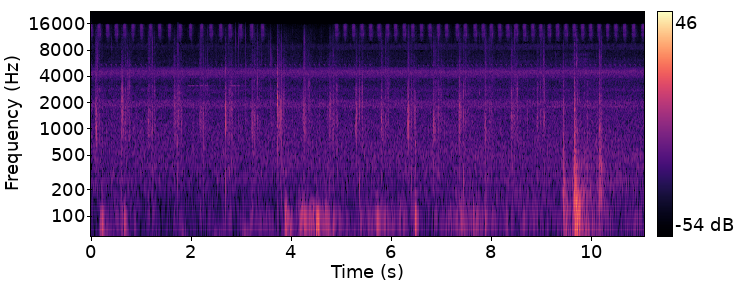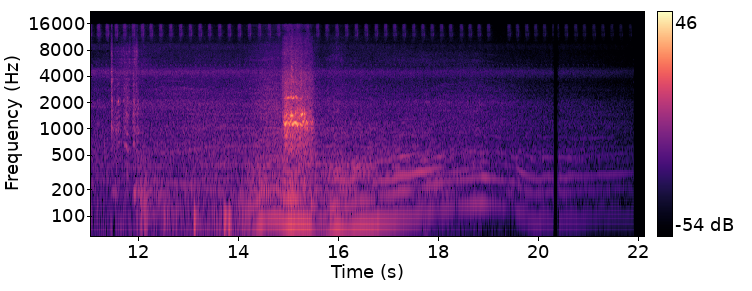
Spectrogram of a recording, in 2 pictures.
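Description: A drift trike rolls past close by. It is loudest in a short burst about fifteen seconds in, and its pitch dips and then rises as it goes by, before it fades away. Before that there are light, regular clicks, about three a second.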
